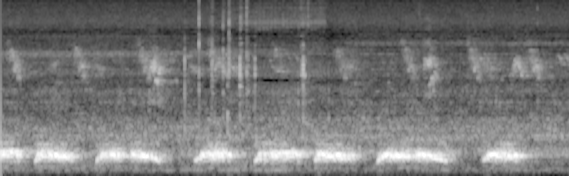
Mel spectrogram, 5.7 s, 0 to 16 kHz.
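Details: Wood pigeon filmed close up in spring, 23 April 2019, cooing while a second bird answers; steady run of low, breathy coos, roughly eight notes in rhythmic phrasing, brief clicks midway, and thin distant birdsong above.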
